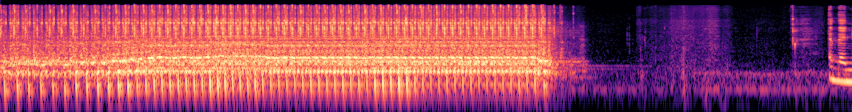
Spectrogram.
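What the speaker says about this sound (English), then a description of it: "continue stitching until you get to the stitches where you started" A sewing machine stitches quilt binding onto the back of a quilt in a steady, loud, fast mechanical whir for about seven seconds, then stops, leaving quiet room sound and a brief clunk near the end.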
